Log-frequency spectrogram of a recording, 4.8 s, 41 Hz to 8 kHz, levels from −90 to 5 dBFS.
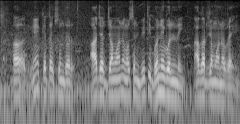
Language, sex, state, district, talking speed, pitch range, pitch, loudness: Halbi, male, Chhattisgarh, Bastar, 160 wpm, 125-145 Hz, 135 Hz, -20 LUFS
